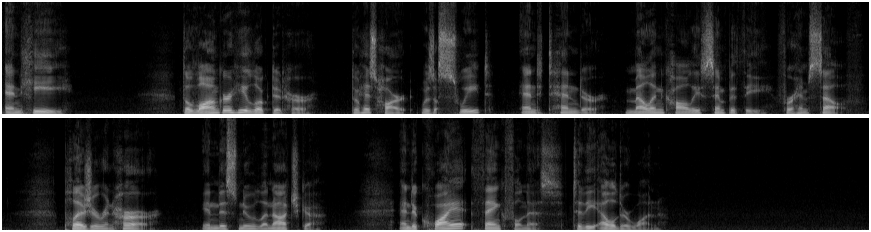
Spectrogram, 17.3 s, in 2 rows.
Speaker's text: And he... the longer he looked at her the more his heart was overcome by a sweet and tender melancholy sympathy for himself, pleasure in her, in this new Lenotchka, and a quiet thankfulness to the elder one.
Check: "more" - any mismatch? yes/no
yes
